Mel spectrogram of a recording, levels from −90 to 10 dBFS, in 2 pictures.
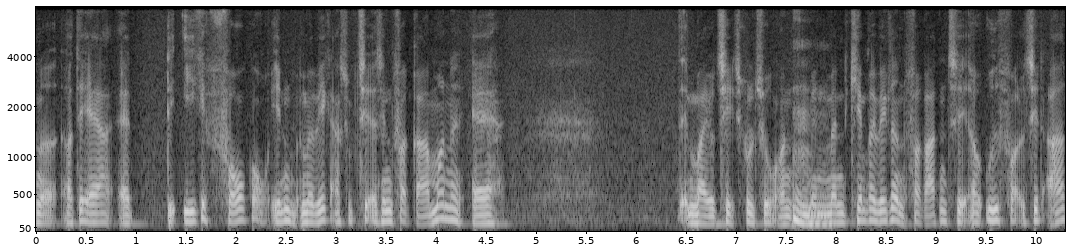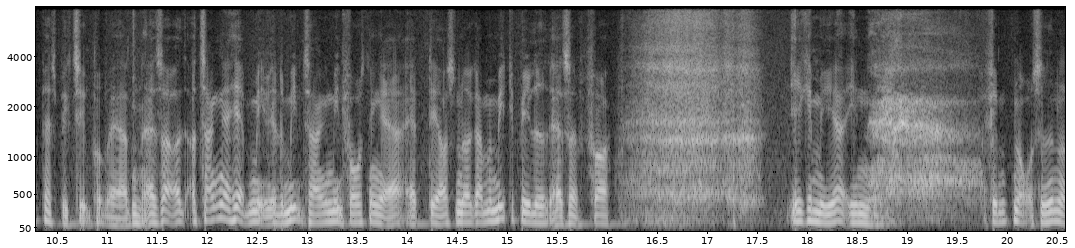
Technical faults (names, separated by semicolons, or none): gain pumping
